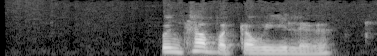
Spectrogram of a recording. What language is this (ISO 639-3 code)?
tha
